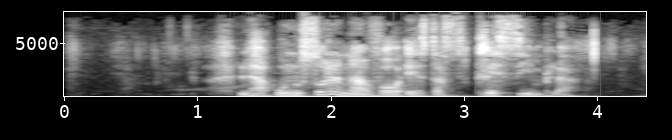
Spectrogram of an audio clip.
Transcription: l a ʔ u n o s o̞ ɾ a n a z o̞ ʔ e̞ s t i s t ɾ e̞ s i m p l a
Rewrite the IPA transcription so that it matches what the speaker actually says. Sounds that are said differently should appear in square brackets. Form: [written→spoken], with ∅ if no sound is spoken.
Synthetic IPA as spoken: l a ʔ u n [o→u] s o̞ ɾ a n a [z→v] o̞ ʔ e̞ s t [i→a] s t ɾ e̞ s i m p l a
